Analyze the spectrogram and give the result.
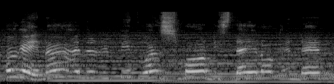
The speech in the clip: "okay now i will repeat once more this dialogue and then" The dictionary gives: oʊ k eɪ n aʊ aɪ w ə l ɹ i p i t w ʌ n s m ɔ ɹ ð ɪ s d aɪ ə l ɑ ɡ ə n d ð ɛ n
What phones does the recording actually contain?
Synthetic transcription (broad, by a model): oʊ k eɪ n aʊ aɪ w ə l ɹ i p i t w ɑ n s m ɔ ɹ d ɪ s d aɪ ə l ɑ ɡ ə n d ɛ n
